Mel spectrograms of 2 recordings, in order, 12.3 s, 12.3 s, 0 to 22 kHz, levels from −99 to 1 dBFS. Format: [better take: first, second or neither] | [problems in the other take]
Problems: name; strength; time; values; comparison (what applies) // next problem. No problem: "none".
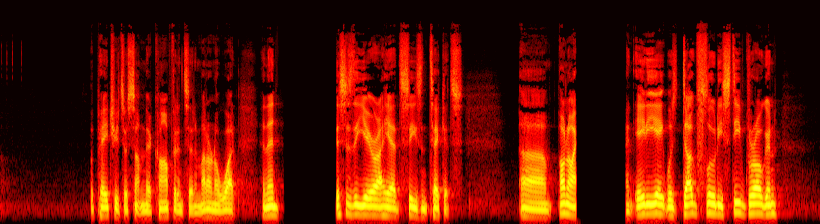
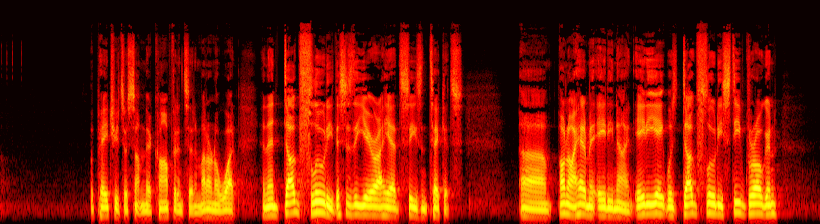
second | audio cutting out; at 4.5 s for 1 s and at 8.5 s for 0.5 s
